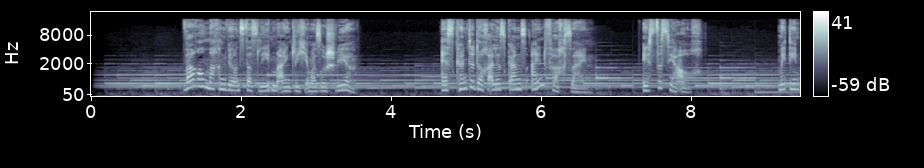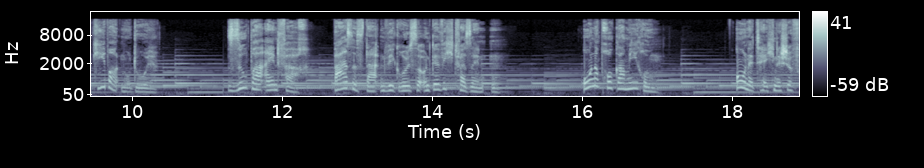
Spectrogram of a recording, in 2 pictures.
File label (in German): Erklaerfilm; Seca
